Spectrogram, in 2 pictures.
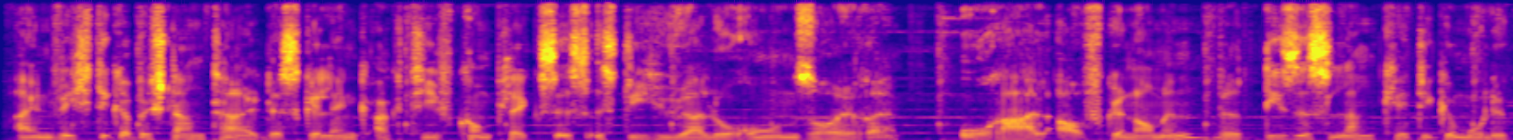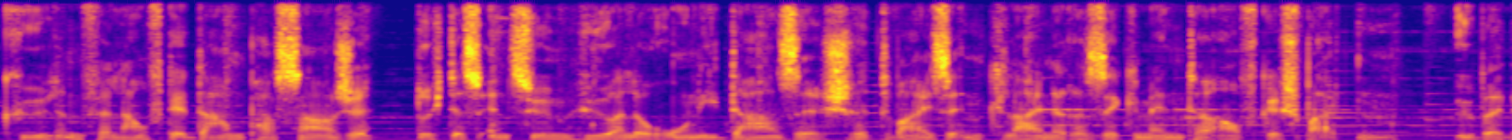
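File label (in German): Videopräsentation; ORTHOMOL MEDICAL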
